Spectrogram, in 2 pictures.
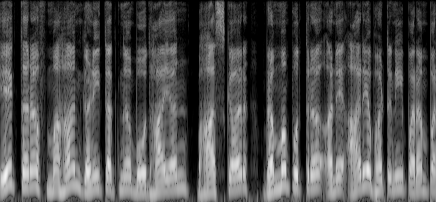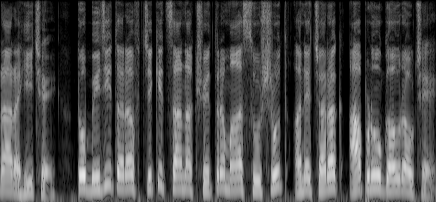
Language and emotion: Gujarati, neutral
